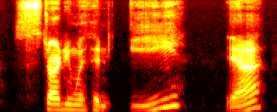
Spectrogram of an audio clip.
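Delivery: usual speaking voice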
